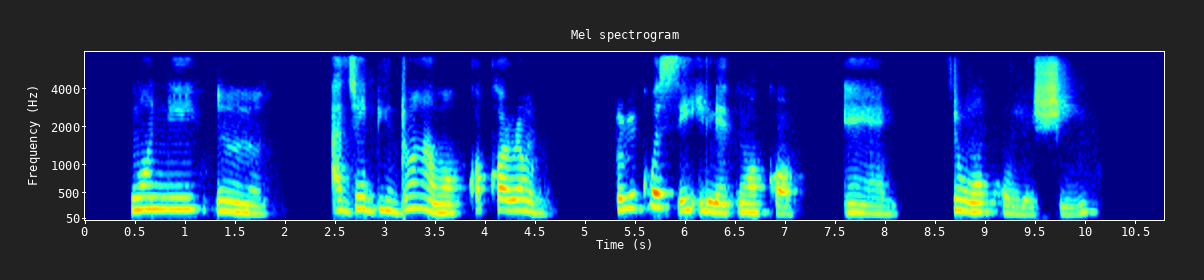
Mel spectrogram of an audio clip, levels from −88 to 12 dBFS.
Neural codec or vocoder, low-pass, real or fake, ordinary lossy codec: codec, 16 kHz, 1 kbps, X-Codec, HuBERT features, trained on general audio; 7.2 kHz; fake; MP3, 64 kbps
